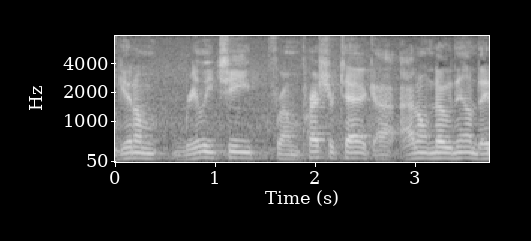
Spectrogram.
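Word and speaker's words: Pressure-Tek: quarter-inch you can get them really cheap from pressure tech I don't know them they don't know me but it's spelled tek pressure tech comm and that's probably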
